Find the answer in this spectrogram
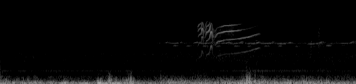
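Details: Talkative goldfinch at a feeder camera on a snowy morning, after the snow let up. A single quick call with sweeping, slurred notes, a steady high tone running behind it, and low rumbling outdoor noise throughout.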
